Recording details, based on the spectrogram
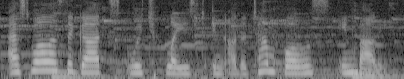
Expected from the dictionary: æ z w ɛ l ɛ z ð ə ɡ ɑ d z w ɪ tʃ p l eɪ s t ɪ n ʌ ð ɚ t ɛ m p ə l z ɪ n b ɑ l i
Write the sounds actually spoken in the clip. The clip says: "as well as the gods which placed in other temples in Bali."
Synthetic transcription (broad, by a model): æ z w ɛ l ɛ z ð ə ɡ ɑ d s w ɪ tʃ p l eɪ s t ɪ n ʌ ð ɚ t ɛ m p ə l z ɪ n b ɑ l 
